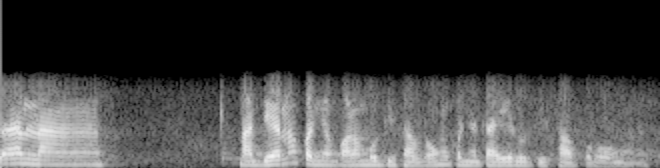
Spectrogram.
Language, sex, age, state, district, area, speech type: Tamil, female, 30-45, Tamil Nadu, Thoothukudi, urban, conversation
